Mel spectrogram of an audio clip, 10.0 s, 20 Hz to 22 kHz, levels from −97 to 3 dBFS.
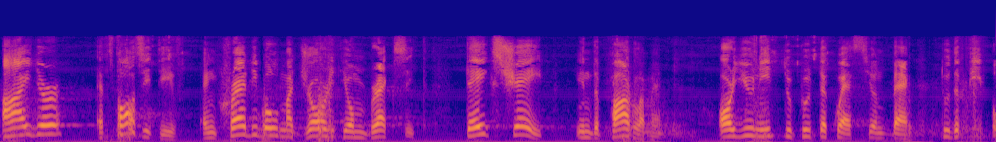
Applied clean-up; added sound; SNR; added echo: neural separator model SepFormer DNS4.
